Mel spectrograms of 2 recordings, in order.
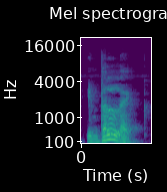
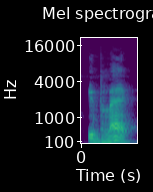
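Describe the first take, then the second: First: The stress is on the middle syllable. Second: The stress is on the last syllable. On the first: "give the stress in in the penultimate" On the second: "or in the last"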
